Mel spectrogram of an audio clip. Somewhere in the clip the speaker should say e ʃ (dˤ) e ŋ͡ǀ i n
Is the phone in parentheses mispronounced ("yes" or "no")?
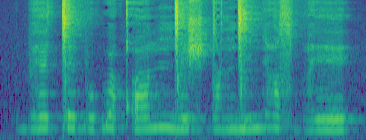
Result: no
